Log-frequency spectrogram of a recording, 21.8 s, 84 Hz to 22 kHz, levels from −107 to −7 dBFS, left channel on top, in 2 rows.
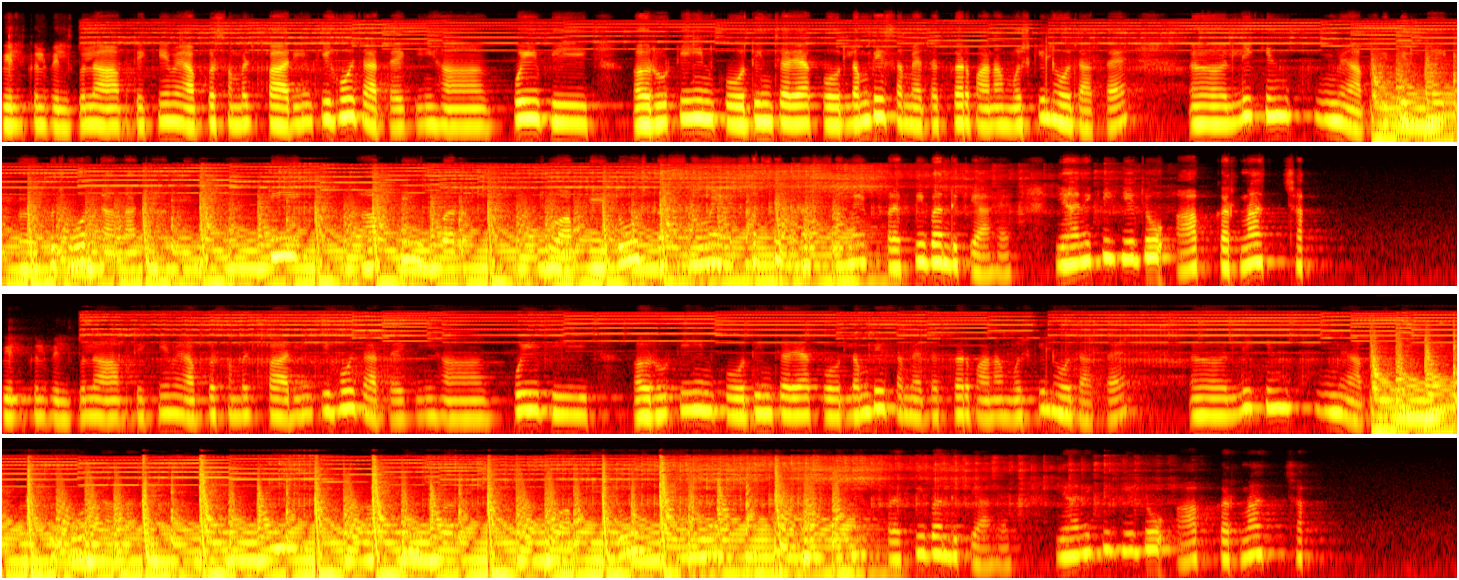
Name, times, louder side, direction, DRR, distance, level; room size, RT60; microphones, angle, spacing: voice 1, 0.0-10.2 10.5-12.5 12.9-13.2 13.6-14.4 14.9-20.7, left 6 dB, 75° left, 21 dB, 0.3 m, -33 dB
sound 1, 0.6-19.7, right 2 dB, 10° right, 1.3 m, -42 dB
sound 2, 10.3-17.3, right 2 dB, 70° right, 0.8 m, -29 dB
9.8 x 7.0 x 7.6 m, 0.86 s
head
